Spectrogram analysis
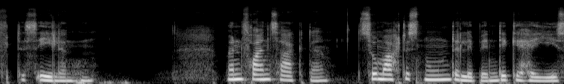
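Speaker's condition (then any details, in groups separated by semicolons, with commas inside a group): No condition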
